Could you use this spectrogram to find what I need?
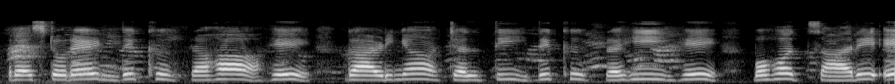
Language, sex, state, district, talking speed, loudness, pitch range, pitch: Hindi, female, Madhya Pradesh, Bhopal, 80 wpm, -14 LUFS, 210-245 Hz, 230 Hz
